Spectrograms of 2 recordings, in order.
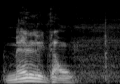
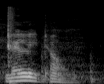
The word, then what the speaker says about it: mirliton: Some people say Mirliton, some people say Mirliton. Mirliton. Mirliton. Say it. Mirliton. Mirliton. Mirliton. Ça, c'est bon. Mirliton. That's how you pronounce it.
